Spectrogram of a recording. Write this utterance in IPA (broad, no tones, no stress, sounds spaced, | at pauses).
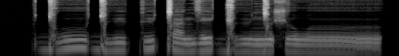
ɡ͡ǀ uː ɡ͡ǀ yː k y ǀ a n z e ɡ͡ǁ ʉː ŋ͡ǀ ʊ ʃ ʊ w ʊː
